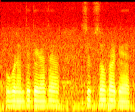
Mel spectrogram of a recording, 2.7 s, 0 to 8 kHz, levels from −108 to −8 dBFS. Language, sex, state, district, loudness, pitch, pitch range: Chakma, male, Tripura, West Tripura, -18 LUFS, 105 Hz, 95-110 Hz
